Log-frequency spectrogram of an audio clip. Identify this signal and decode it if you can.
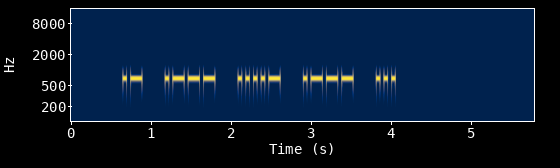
Morse code, heard as a keyed tone, about 25 wpm, spaced as for 18 wpm, 700 Hz. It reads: AJ4JS
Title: USA Call Signs - 5 Characters - 2x Character Spacing - 25wpm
